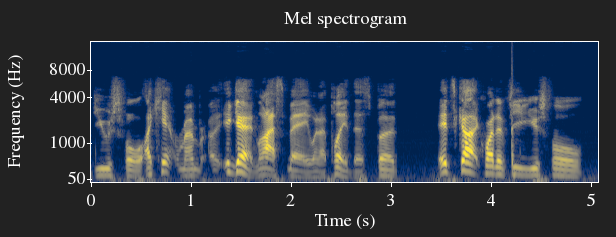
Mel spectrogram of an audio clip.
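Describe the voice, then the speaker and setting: A man's voice: medium pitch, very animated, fairly quick, sharp tone, lo-fi sound, slight background noise. A man giving casual commentary over his game playthrough, laid-back, laughing often and swearing now and then. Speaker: let's play commentator.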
